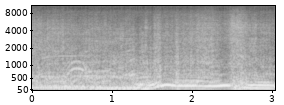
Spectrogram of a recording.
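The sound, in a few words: Datsun Silvia rally car driving past, RAC Rally 1982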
